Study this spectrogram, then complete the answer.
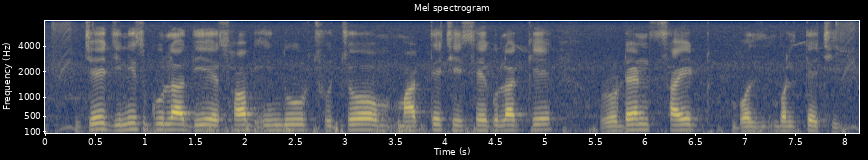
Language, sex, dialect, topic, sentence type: Bengali, male, Western, agriculture, statement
